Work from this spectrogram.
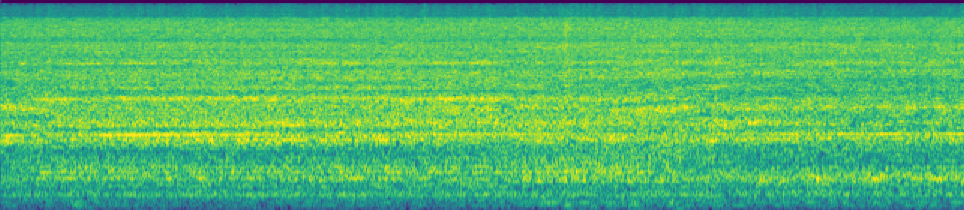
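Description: A hair dryer blows continuously at close range, drying chalk paste on a craft project of a vintage truck, a steady loud hiss with no pauses or talk.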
